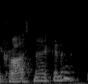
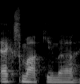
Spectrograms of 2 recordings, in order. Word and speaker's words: X Machina: Is it cross Machina? – I think it's just X Machina.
